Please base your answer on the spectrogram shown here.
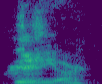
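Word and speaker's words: Kiwior: No, the W is pronounced like a V. It's Kivior.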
